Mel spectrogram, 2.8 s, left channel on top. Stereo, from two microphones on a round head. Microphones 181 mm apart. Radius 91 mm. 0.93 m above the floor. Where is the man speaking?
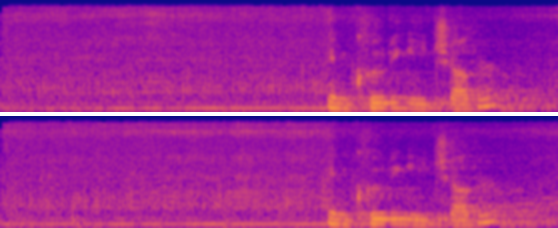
25° left (ahead or behind), 1.5 m.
